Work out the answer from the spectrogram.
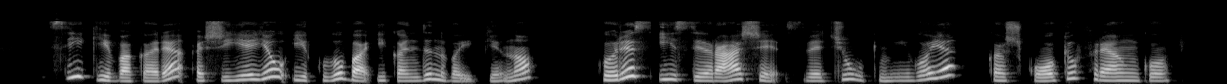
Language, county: Lithuanian, Panevėžys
